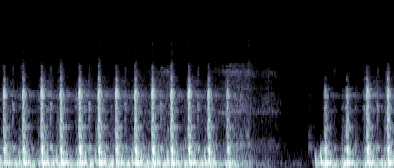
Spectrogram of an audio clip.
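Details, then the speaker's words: Lada Kalina steering column: quick hollow knocks, about three to four a second, as the wheel is rocked, worse over bumps or when stationary; tie-rod ends and ball joints fine, electric power steering unit suspected, not confirmed. "И у нас стук в рули. В рулевой колонке. Вот такие."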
